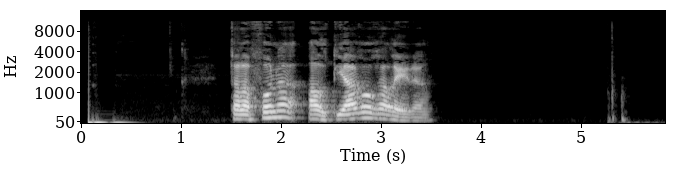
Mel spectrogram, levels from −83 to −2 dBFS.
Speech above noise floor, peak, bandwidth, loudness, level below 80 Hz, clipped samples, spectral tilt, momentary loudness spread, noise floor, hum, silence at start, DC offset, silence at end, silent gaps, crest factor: 63 dB; -2 dBFS; 11.5 kHz; -16 LUFS; -52 dBFS; under 0.1%; -6.5 dB/octave; 6 LU; -79 dBFS; none; 0.05 s; under 0.1%; 0.4 s; none; 20 dB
